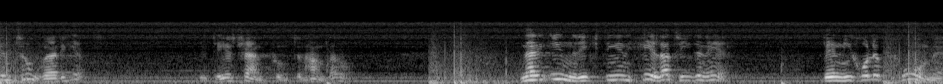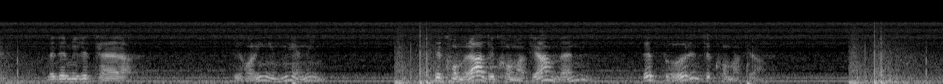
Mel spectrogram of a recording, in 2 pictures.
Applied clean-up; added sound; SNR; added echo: none; Fireworks; 11 dB; reverberation time 0.2 s.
